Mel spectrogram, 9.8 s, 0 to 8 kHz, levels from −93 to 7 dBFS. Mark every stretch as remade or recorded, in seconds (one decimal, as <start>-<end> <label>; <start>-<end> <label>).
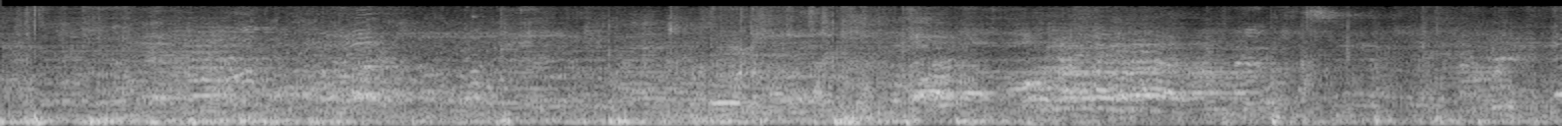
0.0-1.4 remade; 1.4-3.1 recorded; 3.1-9.8 remade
